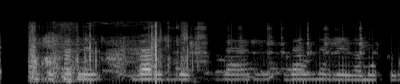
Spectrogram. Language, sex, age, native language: Icelandic, female, 11, Icelandic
